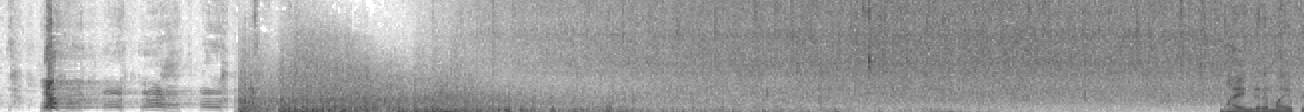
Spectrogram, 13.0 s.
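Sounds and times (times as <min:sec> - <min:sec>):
low rumble of thunder: 0:02.4 - 0:10.0
heavy rain falling: 0:02.4 - 0:13.0.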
